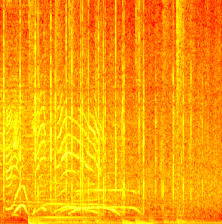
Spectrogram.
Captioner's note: whooping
